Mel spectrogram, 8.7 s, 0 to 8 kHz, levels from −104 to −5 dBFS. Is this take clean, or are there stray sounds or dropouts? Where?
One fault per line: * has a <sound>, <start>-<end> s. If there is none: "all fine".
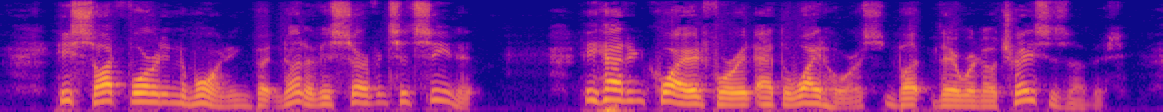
all fine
